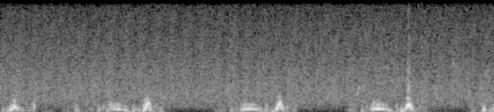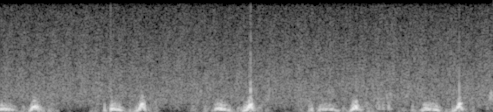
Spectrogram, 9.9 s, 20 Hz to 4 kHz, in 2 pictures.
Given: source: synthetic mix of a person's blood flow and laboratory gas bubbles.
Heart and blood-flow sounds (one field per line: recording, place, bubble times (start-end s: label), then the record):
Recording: Doppler ultrasound of blood flow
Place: precordium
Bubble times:
0.32-0.36 s: bubbles
8.69-8.89 s: bubbles
9.79-9.88 s: bubbles
From the record:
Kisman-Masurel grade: 121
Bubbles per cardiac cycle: 1 to 2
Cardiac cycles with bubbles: 10 to 50%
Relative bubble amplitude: barely perceptible (0.100 to 0.250)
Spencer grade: 2 (many but less than half of the cardiac periods contain bubble signals, singularly or in groups)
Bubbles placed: only in the low amplitude regions of the cardiac cycle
